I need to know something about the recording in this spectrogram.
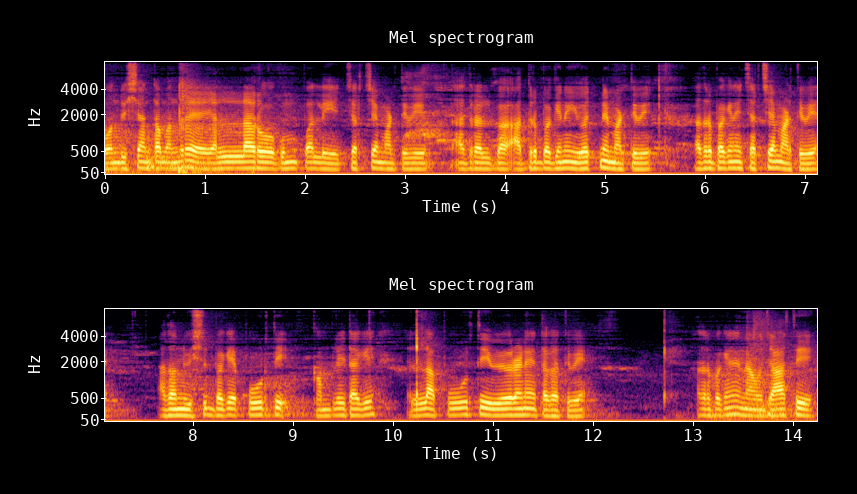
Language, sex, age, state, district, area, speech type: Kannada, male, 18-30, Karnataka, Shimoga, rural, spontaneous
